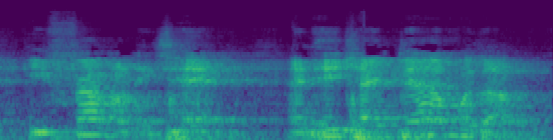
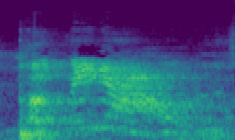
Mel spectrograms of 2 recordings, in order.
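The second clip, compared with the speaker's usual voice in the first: much higher, slow squeaky plea; pleading fish; 11 semitones higher, 4 dB louder, slower than usual. Acted. The fish begs the cat, high and slow. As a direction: beg to be put down.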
